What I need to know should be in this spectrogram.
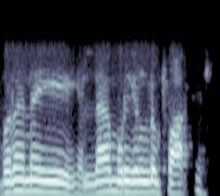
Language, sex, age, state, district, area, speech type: Malayalam, male, 60+, Kerala, Idukki, rural, conversation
